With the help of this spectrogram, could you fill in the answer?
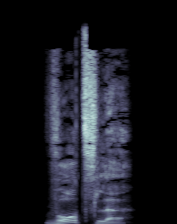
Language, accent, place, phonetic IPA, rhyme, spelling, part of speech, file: German, Germany, Berlin, [ˈvʊʁt͡slə], -ʊʁt͡slə, wurzle, verb, De-wurzle.ogg
- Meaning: inflection of wurzeln: 1. first-person singular present 2. first/third-person singular subjunctive I 3. singular imperative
